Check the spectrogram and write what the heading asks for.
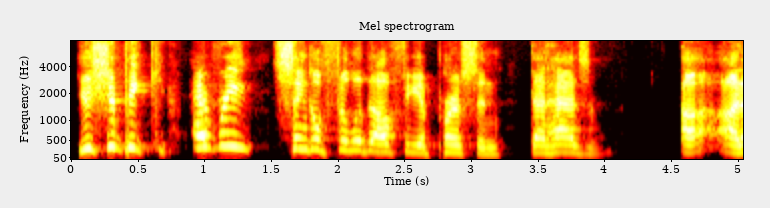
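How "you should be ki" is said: usual speaking voice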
